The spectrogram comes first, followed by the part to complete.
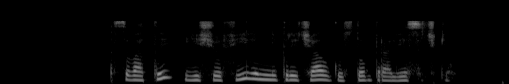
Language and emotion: Russian, neutral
